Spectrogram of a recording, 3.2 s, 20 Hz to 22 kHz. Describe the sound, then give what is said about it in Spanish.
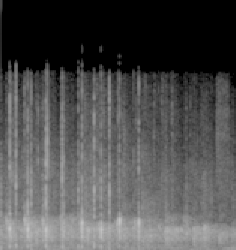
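An audience clapping steadily at a Radio 3 event, a dense patter of many overlapping hand claps with a few sharper individual claps standing out, sustained for a few seconds without talk. “Un aplauso para dar un poquito de calorcito.”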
